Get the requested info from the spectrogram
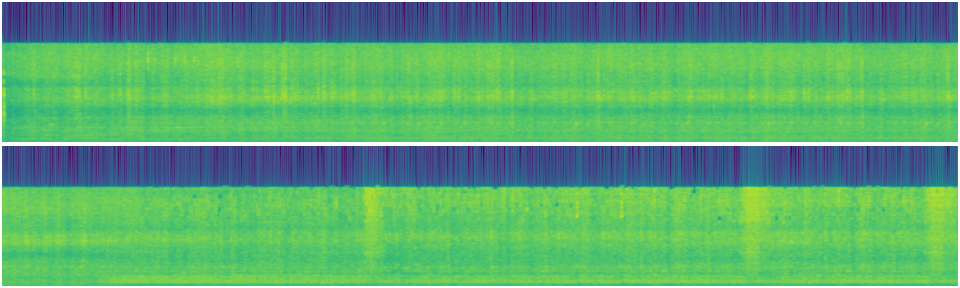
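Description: Steady engine-like running of a miniature DIY tractor driving a model wheat thresher through its drive shaft, with a whine that rises over the first few seconds as the machine spins up. A louder, higher whir joins about sixteen seconds in.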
